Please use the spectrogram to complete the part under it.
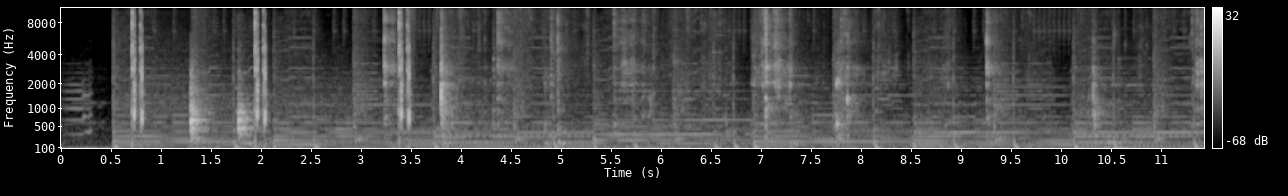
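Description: Mango pickle is mixed with oil in a metal vessel, giving repeated clanks and scrapes of a spoon against the container at an uneven rhythm, close and fairly quiet.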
